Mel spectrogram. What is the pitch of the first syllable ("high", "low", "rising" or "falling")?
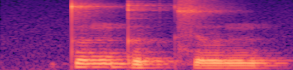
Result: high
